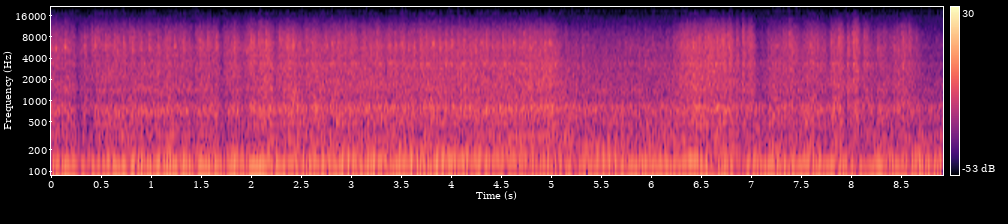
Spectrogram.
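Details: 1957 Dodge Texan after first start from sitting since July 2023: low uneven idle with an irregular lope; carburetor squirting from only one jet, likely a huge vacuum leak because its body is loose on the base.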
